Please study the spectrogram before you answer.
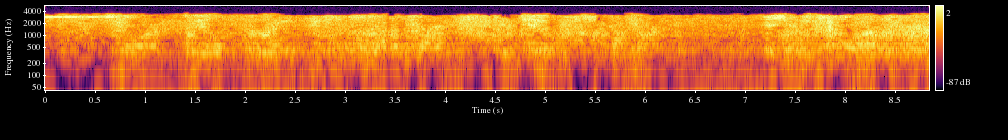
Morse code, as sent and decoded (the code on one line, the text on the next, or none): none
